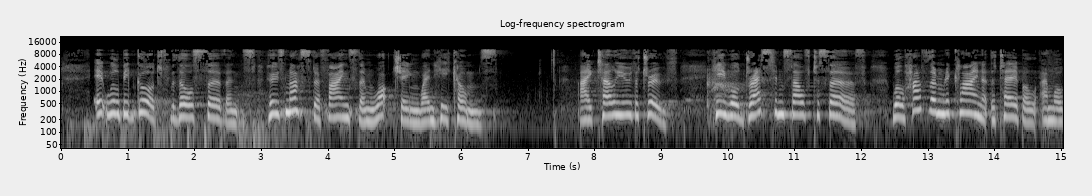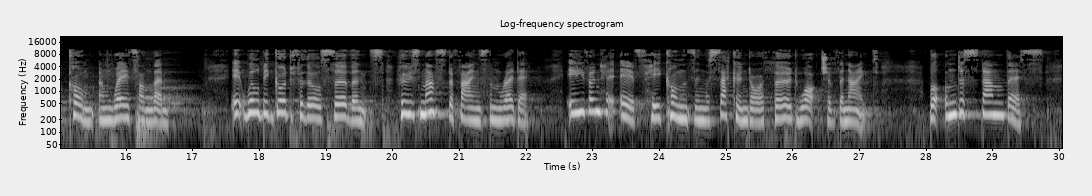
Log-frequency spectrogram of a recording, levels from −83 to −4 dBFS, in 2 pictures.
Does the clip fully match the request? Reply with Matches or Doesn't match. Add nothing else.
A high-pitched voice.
Matches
